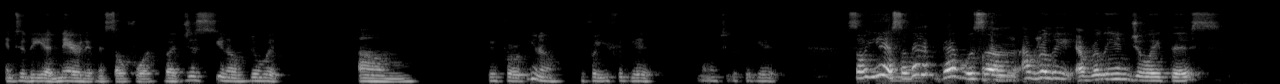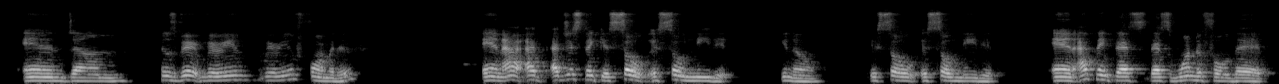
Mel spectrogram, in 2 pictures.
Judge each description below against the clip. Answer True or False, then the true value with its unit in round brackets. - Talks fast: False (170 wpm)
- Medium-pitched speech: True (170 Hz)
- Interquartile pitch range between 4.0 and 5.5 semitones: True (4.7 semitones)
